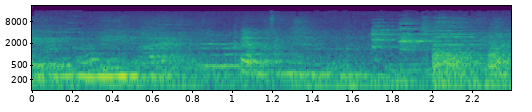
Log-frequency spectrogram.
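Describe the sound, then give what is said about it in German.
Dishes and cutlery clink in a bright dining hall at lunchtime, where people sit at large round tables. A few light clinks come through under steady voices talking. “Unterdessen ist Mittag geworden. Die Leute sitzen im hellen Esssaal an grossen runden Tisch, an Vierer- oder Sechser-Tisch oder auch an einem Zweier-Tisch, wie ein Ehepaar kann.”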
